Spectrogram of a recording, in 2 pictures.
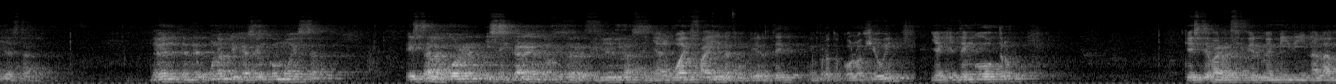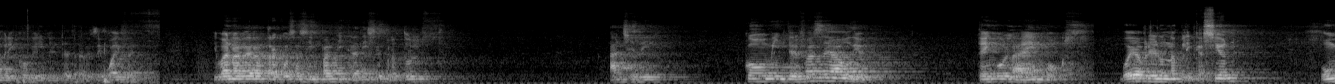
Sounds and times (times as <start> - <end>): Speech: 0.0 - 0.6, 1.5 - 10.5, 11.8 - 18.0, 19.4 - 20.2, 20.8 - 22.4, 23.2 - 26.0.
